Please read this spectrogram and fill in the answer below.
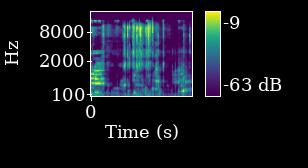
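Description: Crackly crinkling and tearing sounds, densest from about half a second to a second and a half in, after a voice trails off at the very start.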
